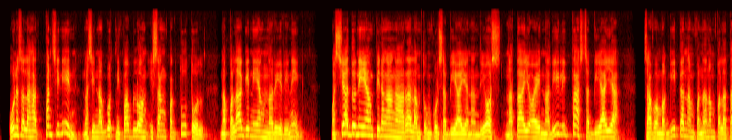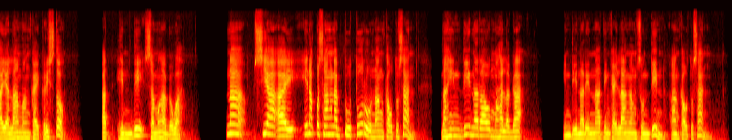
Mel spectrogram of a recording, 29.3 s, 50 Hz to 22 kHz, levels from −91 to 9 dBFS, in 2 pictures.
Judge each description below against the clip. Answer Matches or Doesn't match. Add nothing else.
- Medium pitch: Matches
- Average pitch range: Doesn't match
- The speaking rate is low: Doesn't match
